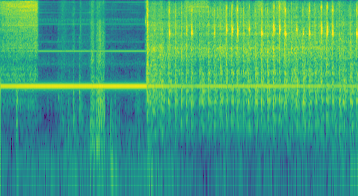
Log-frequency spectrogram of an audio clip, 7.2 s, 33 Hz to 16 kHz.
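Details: 1999 Chevy Express 2500 WT van whose distributor had been taken apart. The starter cranks evenly after a tone but it never catches. No fuel pump sound at key-on; later found to have no fuel and no spark.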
